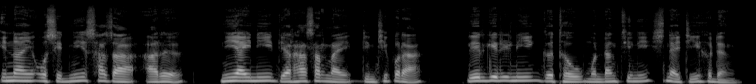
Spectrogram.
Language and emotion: Bodo, neutral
